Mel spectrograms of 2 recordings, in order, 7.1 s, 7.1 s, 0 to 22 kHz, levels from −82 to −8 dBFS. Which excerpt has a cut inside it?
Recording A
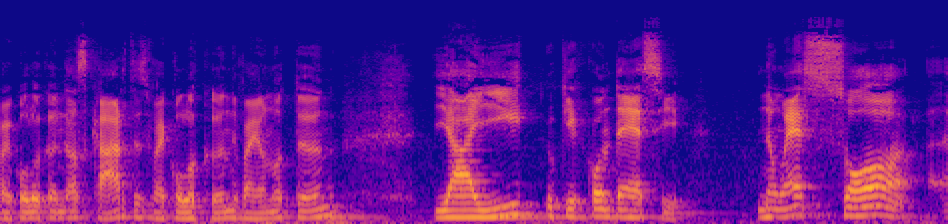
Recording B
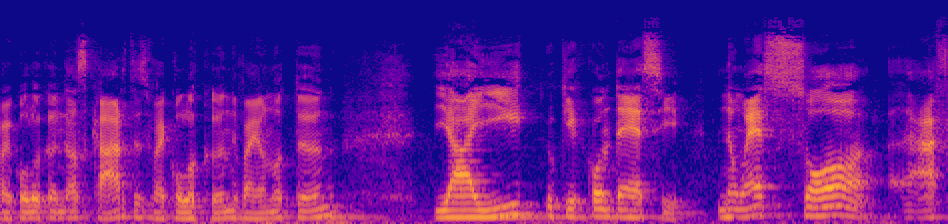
B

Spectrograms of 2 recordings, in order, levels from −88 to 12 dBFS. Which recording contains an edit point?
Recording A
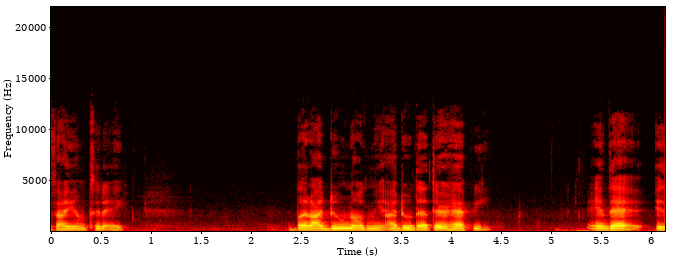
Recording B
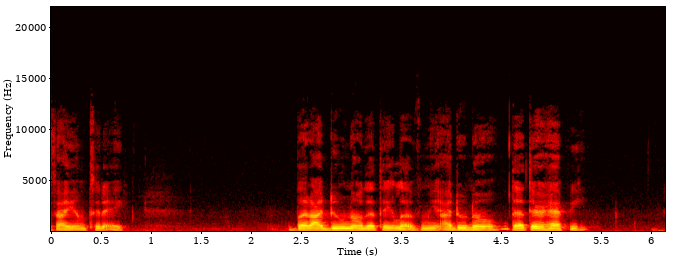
A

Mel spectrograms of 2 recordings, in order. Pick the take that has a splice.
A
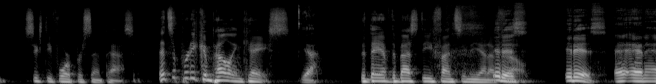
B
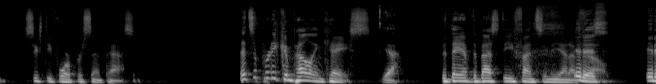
A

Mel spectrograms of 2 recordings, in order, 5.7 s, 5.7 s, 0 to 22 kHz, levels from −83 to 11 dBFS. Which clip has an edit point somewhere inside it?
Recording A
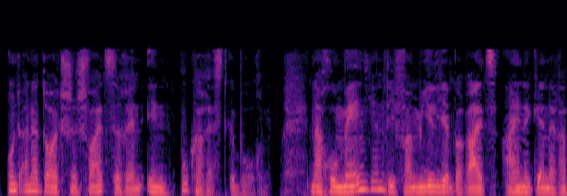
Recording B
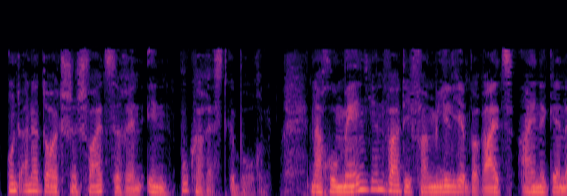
A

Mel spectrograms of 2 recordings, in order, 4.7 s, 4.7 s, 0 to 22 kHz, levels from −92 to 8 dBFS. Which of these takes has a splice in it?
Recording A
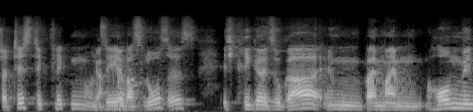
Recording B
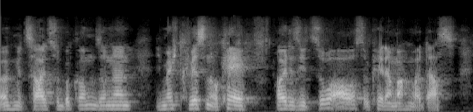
B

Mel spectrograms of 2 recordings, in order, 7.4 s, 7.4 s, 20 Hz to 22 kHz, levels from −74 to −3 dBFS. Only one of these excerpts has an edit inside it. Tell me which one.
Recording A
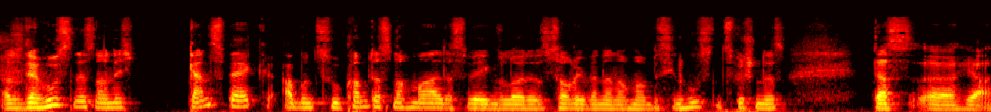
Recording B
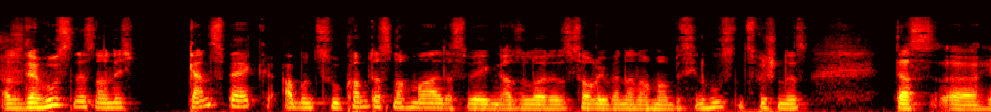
A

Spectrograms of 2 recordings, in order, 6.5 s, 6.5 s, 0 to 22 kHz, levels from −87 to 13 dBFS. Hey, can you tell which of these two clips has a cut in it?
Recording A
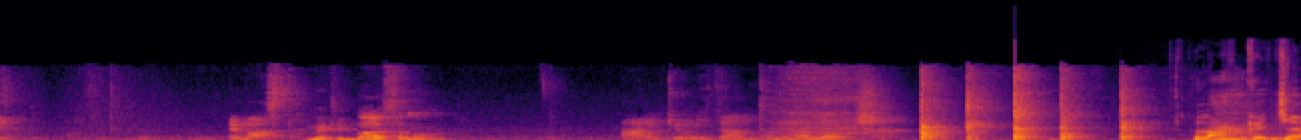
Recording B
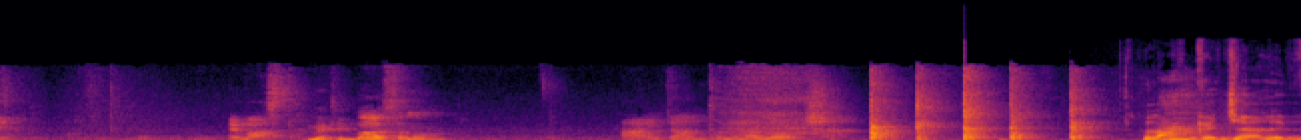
B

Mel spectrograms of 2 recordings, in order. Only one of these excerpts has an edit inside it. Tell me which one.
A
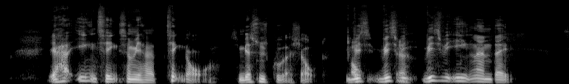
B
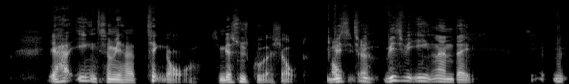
B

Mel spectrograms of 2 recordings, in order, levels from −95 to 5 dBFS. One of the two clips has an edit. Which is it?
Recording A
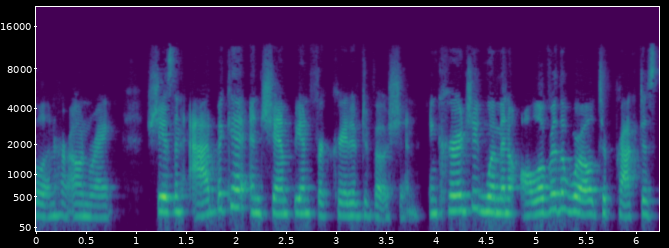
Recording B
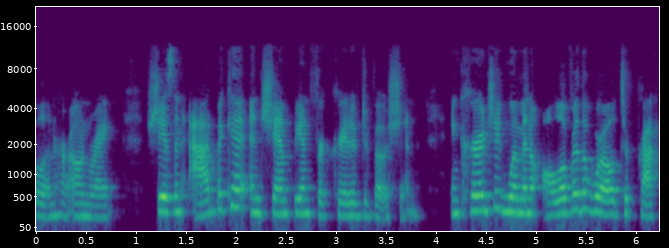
A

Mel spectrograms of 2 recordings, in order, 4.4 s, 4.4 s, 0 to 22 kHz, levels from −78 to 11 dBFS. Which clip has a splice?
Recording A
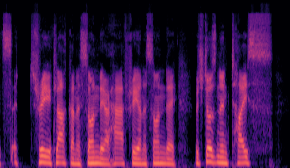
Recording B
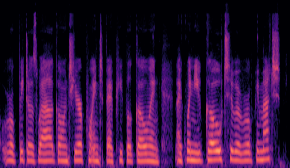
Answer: B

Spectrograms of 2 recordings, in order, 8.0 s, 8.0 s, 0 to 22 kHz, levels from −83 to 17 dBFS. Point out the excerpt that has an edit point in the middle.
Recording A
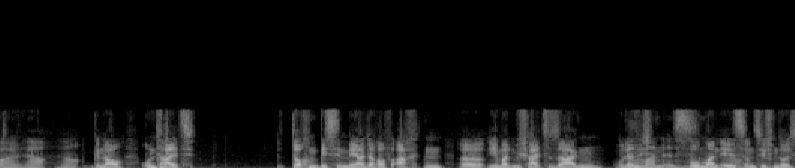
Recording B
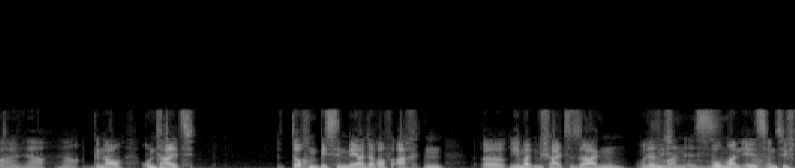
A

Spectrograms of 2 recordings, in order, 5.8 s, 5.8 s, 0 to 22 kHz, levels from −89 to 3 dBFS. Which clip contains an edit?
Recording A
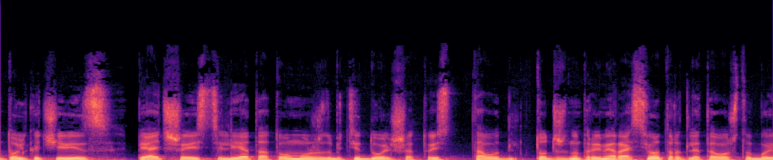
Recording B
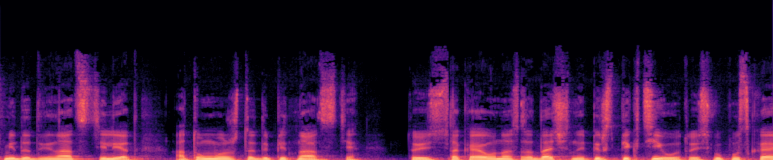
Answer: B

